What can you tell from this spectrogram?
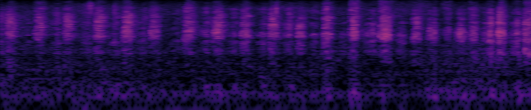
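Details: Maui, a French Bulldog, pants on a train ride: quick, breathy, hissing puffs at roughly three or more per second in a steady, slightly uneven rhythm, over a constant low rumble.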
